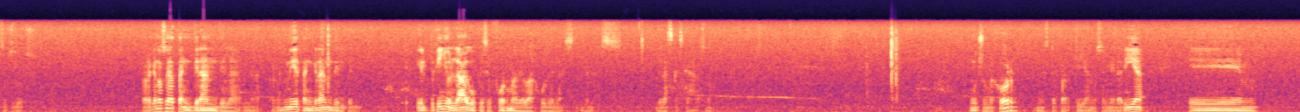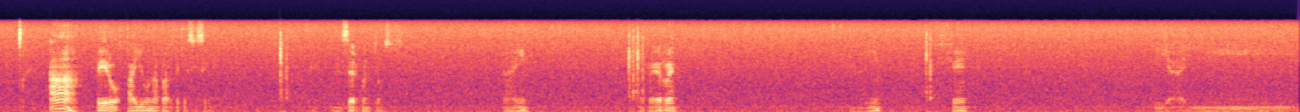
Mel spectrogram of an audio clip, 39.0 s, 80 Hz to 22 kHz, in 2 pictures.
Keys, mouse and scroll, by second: 0.1-4.3 drag, 4.9 KP_0, 13.4 Tab, 21.4 right click, 22.2 right click, 23.8 g, 24.0 middle click, 27.8 click, 29.0 r, 32.2 click, 33.5 g.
